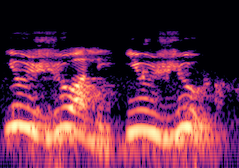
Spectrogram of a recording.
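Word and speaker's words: usually: এটা ইউজুয়ালি, হ্যাঁ, এরকম একটা জ সাউন্ড হবে মুখের মধ্য থেকে, ইউজুয়ালি এরকম সাউন্ড হবে।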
